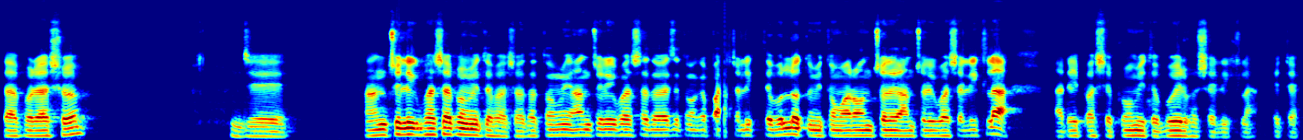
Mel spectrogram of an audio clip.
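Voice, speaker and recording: A man's voice: on the low side, fairly even intonation, fairly quick, a little mellow, smooth. A man with a Bangladeshi Bengali accent teaching a class of students through an exam suggestion lesson, explaining step by step and often checking if they follow. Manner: explains step by step, often asks "ঠিক আছে?". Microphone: writing while talking. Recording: slightly dull lo-fi sound.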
